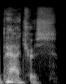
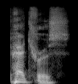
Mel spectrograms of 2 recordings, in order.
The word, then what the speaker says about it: Petrus: She delivered the name with perfect pronunciation. Petrus, the T silent, the vowels pure.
